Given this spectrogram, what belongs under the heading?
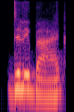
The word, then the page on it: dillybag: Indian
